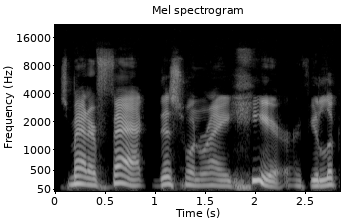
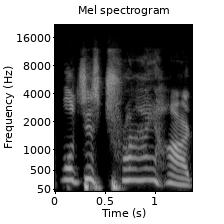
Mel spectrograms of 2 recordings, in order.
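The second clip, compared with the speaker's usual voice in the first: higher, slow, mocking take on an unhelpful adviser; mock preacher; 10 semitones higher, slower than usual. Someone standing up telling you to try, slow mocking advice. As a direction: parody a glib adviser. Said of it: "have somebody stand up and say".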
